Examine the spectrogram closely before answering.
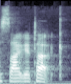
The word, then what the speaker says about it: Saugatuck: you're going to correct me on how to pronounce this. maybe. Saugatuck Brewing? Sagatuck. Saugatuck. Yeah, it's Sagatuck.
